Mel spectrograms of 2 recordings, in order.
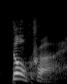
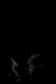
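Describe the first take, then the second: First: "Don't cry" said loud and commanding; loud commanding take; firm loud don't cry. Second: "Don't cry" said soft and short, tender; soft comforting take; gentle don't cry. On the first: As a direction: punch out "Don't cry" as an order. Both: Shown as a demonstration. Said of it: "I don't know how he talks here".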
